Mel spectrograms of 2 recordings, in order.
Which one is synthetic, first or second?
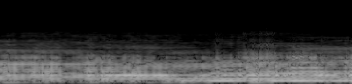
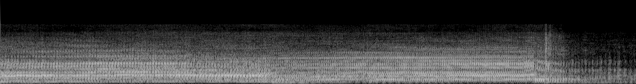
first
